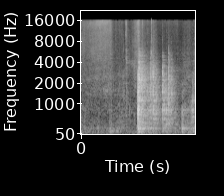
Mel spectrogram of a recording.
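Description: A deck of tarot cards being shuffled by hand, the cards sliding and rubbing against one another, with a cluster of short clicks in the second half.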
